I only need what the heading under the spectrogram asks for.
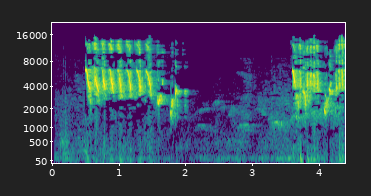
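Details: Bird singing: a high, rapid trill of sharp repeated notes lasting about a second and a half, a short lower phrase, a quiet gap, then another high trill starting.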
